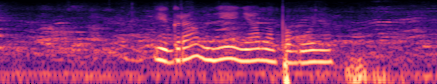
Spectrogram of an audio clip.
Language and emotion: Russian, neutral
